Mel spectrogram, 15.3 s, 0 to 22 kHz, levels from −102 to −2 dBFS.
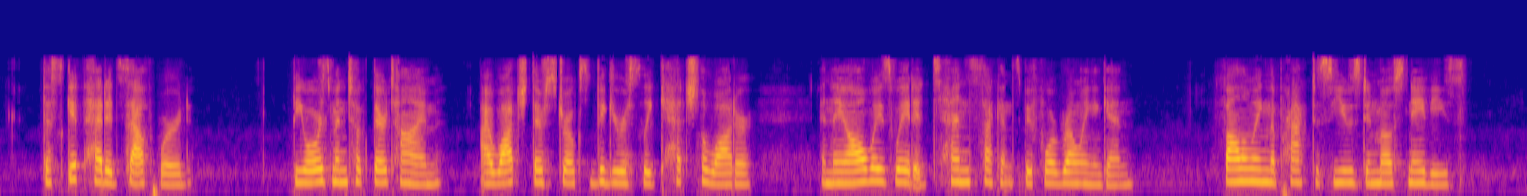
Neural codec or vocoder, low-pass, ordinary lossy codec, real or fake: none; 7.2 kHz; AAC, 32 kbps; real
